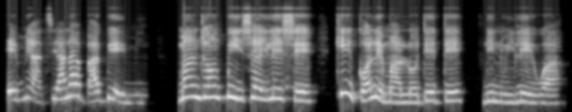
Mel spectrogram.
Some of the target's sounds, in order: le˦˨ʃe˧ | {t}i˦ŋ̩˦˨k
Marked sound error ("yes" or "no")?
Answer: yes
